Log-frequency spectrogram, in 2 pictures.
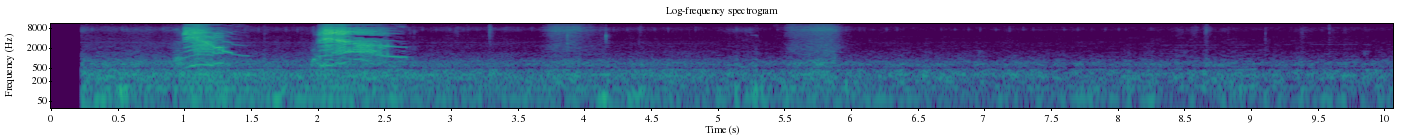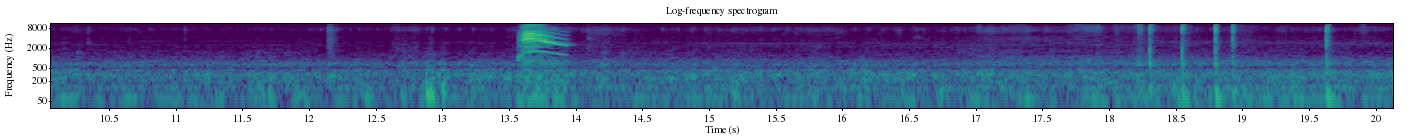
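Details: Male foster kitten playing indoors in his foster home gives three high, thin meows that slide downward in pitch: two close together near the start and one more after a long quiet pause, with faint clicks and taps toward the end.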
